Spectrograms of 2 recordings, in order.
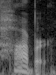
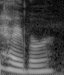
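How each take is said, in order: First: The name is said with a German-style pronunciation. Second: The name is said with an English-style pronunciation. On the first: "it's a German word, so I think ... one would say that as Haber" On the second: "Some people say Haber"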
